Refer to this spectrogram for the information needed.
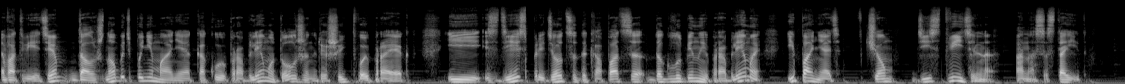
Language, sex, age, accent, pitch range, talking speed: Russian, male, 20-39, native, 95-135 Hz, 135 wpm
